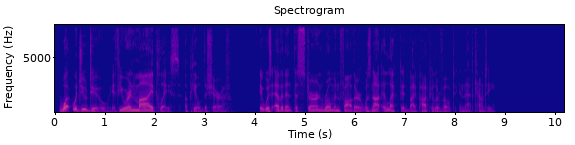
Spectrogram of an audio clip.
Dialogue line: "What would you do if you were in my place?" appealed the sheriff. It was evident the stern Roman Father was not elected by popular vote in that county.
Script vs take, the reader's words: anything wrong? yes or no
no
